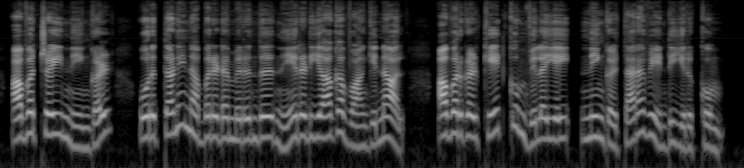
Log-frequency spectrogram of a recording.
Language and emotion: Tamil, neutral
